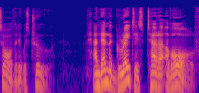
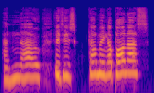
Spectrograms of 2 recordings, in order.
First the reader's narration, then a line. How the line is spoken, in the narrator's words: they moaned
